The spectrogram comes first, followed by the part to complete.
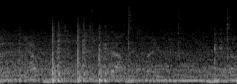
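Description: Renault Sport Mégane's engine running at low revs as the car pulls slowly away, a steady low hum, with a few sharp clicks between about half a second and a second in.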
